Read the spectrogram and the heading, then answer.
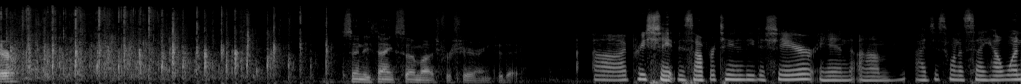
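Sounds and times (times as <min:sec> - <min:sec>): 
speech: 0:00.0 - 0:00.3, 0:03.5 - 0:05.3, 0:05.9 - 0:10.2
audience applause welcoming a speaker at a church service: 0:00.0 - 0:03.5.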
